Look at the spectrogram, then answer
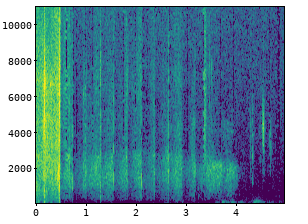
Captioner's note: attendees applauding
